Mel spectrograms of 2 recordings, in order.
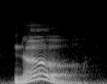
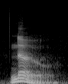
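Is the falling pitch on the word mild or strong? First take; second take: strong; mild. First: The pitch falls sharply and definitely on the word. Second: The pitch falls gently on the word. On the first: A firm denial. "There would be a more definite fall on a firm denial" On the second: A simple answer to a question. "Notice how the voice falls when you can say no to a simple question"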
